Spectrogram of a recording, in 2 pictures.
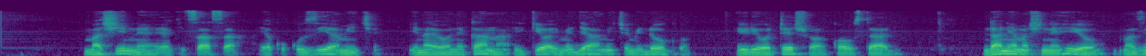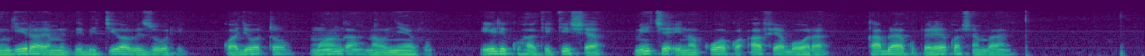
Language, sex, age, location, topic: Swahili, male, 25-35, Dar es Salaam, agriculture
